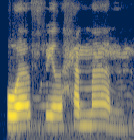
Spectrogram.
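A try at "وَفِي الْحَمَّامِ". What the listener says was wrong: Nah, dibaca ya ininya ya, akhirnya. Karena ada huruf fi. Wa fil hammami. Jadi sekarang setiap teori yang sudah kita pelajari ya, kita baca dengan memperhatikan akhir dari harokat kalimat tersebut. Tapi ini karena kita sedang belajar ya, mengetahui kedudukannya, maka huwa fil hammami atau fil ghurfati.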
